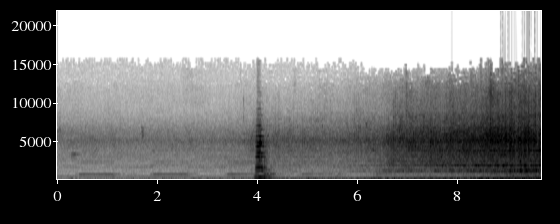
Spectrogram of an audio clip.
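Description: An electronic warning bell rings in a steady two-tone alternation, high then low, about once a second. A diesel locomotive's horn gives one short blast about four seconds in. After that the locomotive's engine and wheel noise grow steadily louder as it approaches, becoming loudest near the end.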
